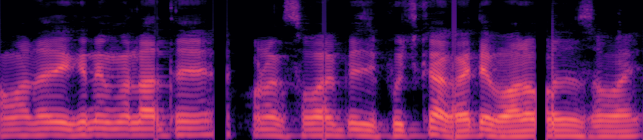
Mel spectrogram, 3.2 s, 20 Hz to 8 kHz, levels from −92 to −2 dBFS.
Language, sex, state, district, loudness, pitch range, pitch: Bengali, male, West Bengal, Purulia, -32 LUFS, 120-135 Hz, 130 Hz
